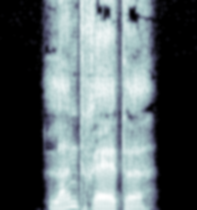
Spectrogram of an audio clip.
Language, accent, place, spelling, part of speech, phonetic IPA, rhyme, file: German, Germany, Berlin, Landräte, noun, [ˈlantˌʁɛːtə], -antʁɛːtə, De-Landräte.ogg
- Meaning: nominative/accusative/genitive plural of Landrat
